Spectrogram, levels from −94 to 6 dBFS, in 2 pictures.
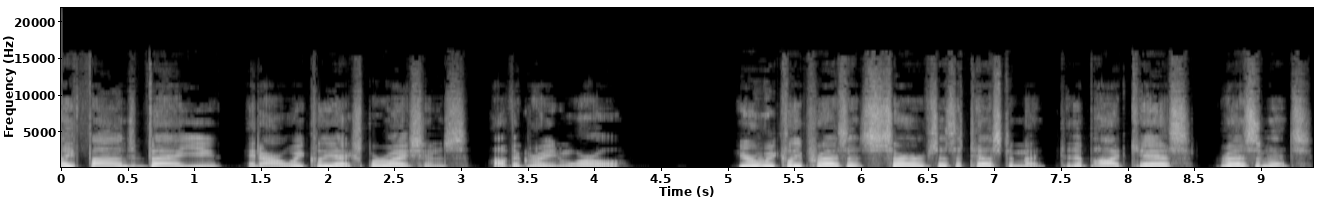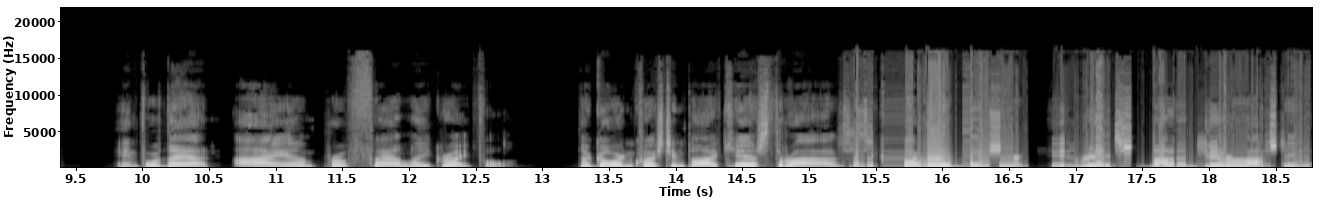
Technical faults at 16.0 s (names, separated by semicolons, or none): robotic sound from repeated short buffers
